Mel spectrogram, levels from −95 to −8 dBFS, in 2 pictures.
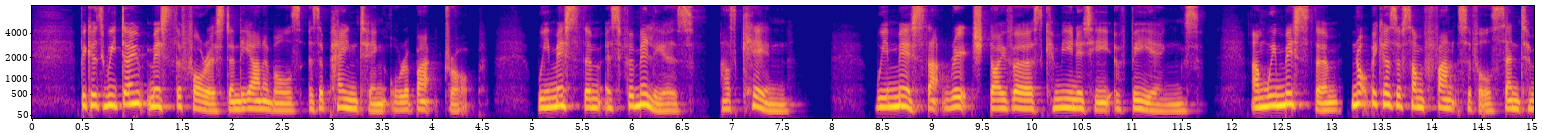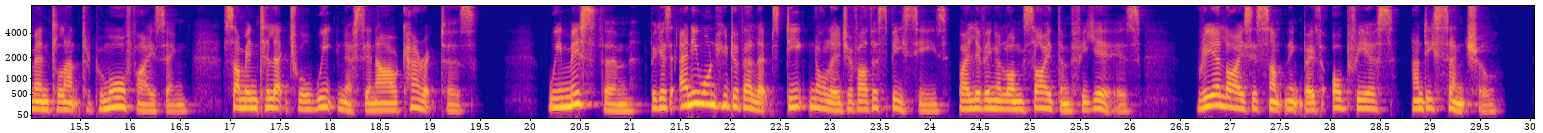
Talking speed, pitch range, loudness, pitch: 140 wpm, 145-205 Hz, -22 LUFS, 175 Hz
